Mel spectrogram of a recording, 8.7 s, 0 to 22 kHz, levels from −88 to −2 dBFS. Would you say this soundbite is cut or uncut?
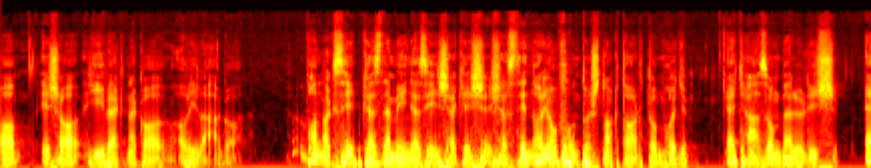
uncut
